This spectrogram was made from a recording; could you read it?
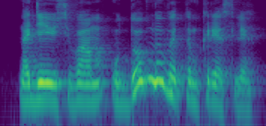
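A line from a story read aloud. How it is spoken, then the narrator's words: Plain. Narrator (Russian): спросил мистер Бродриб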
